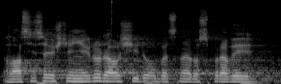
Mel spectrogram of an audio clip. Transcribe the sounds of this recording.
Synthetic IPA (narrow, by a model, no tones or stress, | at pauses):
ɦlaːsiːsɛjɛʃcɛɲɛɡdo̞dalʃiːdoobɛt͡snɛːɾo̞spɾavɪ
